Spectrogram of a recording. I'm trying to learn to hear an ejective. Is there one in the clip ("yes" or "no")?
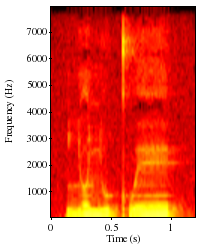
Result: yes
